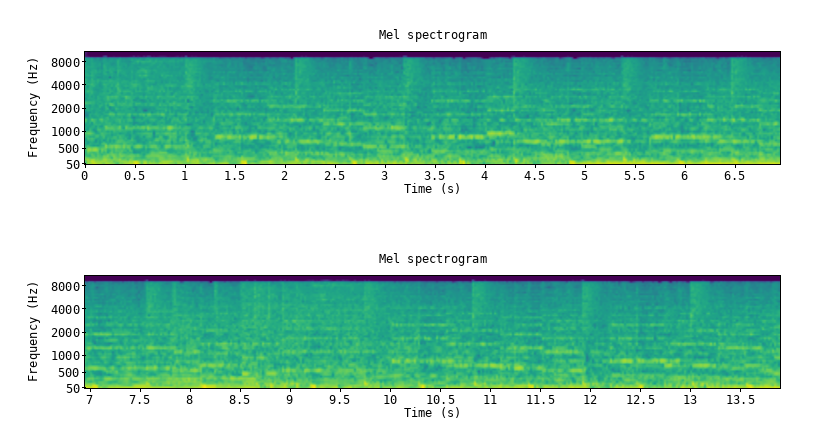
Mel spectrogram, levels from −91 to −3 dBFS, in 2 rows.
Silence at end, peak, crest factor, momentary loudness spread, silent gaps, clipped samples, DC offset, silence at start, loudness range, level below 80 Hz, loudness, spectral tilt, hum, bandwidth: 0 s; 0 dBFS; 14 dB; 3 LU; none; under 0.1%; under 0.1%; 0 s; 2 LU; -18 dBFS; -14 LUFS; -4 dB/octave; none; 9.4 kHz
